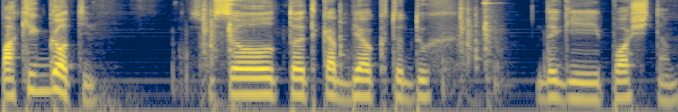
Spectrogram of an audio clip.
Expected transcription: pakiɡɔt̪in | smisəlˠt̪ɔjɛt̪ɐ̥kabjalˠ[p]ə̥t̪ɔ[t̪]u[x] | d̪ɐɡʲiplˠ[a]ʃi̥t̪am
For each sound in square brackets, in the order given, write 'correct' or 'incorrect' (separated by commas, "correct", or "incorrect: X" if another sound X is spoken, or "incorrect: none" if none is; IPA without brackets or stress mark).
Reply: incorrect: k, incorrect: d̪, correct, correct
